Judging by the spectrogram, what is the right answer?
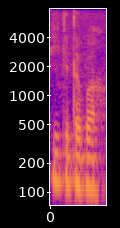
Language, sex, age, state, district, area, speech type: Manipuri, male, 30-45, Manipur, Chandel, rural, spontaneous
